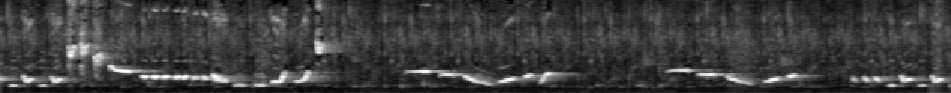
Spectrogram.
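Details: Wild white-rumped shama in forest, singing to stir up rival birds: separate phrases of sweet, swooping whistles and falling slurs, each phrase followed by a brief pause before the next.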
